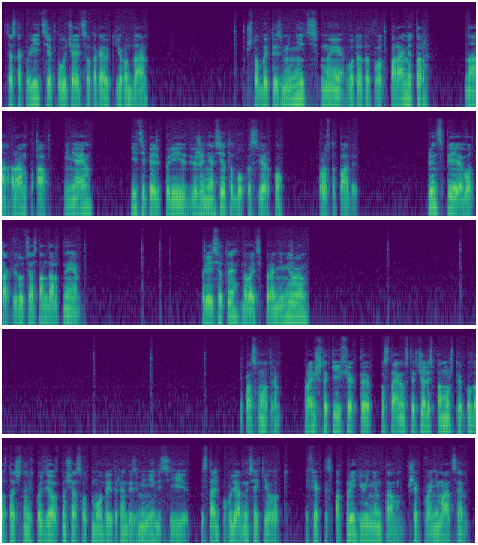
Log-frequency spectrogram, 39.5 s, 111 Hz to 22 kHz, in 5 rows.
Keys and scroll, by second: 28.0 KP_0.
